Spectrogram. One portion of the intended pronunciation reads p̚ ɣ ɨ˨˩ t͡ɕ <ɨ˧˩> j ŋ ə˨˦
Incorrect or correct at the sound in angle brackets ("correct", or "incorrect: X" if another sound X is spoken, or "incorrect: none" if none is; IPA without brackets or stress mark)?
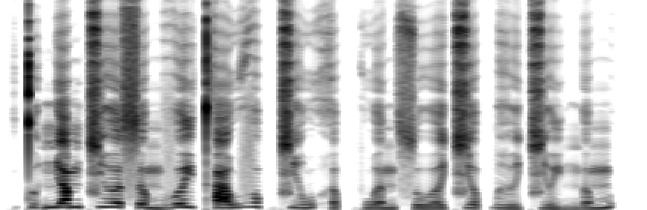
correct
